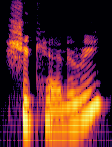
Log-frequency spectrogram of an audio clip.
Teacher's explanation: the sound made by C is not K or S, it is sh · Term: SH sound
